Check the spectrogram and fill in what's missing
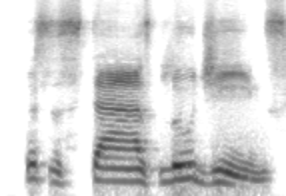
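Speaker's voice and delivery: put-on New England accent. Retelling what Pam said at the grooming table: imitating Pam's New England accent. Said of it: "and Pam's New England accent".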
